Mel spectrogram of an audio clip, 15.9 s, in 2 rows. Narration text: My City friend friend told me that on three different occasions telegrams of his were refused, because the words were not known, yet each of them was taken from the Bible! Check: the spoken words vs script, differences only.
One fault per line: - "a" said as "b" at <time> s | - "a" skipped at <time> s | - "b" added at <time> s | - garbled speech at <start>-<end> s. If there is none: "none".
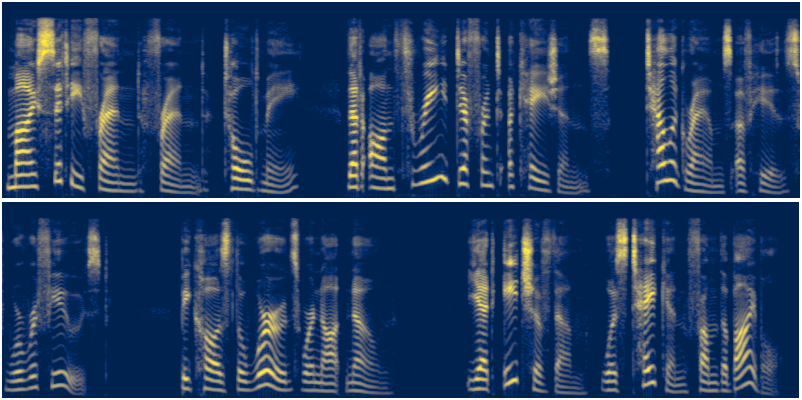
none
